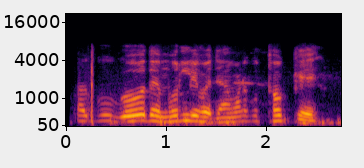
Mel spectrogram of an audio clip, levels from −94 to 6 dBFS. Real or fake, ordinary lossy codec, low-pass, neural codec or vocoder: real; Opus, 32 kbps; 7.2 kHz; none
